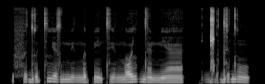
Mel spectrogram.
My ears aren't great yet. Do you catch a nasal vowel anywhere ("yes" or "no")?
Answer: yes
